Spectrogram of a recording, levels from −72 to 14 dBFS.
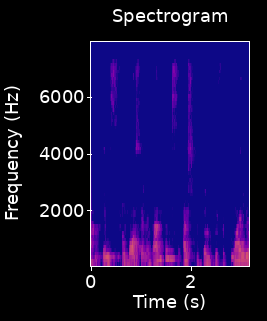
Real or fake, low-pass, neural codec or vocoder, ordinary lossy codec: real; 7.2 kHz; none; MP3, 64 kbps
